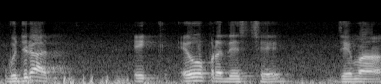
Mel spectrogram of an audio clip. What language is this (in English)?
Gujarati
